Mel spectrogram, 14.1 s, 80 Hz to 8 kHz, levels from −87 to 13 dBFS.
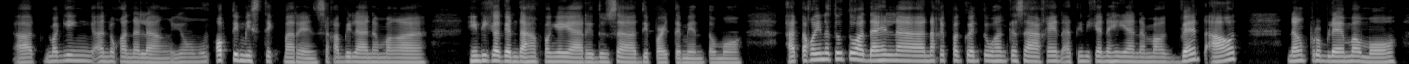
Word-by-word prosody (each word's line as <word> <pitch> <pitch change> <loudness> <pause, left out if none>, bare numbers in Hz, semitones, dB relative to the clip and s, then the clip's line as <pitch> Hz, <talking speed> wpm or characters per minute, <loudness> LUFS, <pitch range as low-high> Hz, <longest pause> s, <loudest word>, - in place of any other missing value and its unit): at 155 +1 -2
maging 195 +1 -3
ano 175 0 -2
ka 170 - -2
na 155 -1 -2
lang, 145 -1 -2
'yung 160 +2 -7
optimistic 200 -4 +1
pa 160 -2 -1
rin 140 -2 -2
sa - - -8
kabila 165 -1 -1
ng 155 -1 -3
mga 155 -1 -1 0.6
hindi 190 +1 +3
kagandahang 175 -4 +4
pangyayari 165 -3 +1
dun 155 -1 -3
sa 155 -2 +1
departamento 140 -3 -3
mo. 135 0 -3 0.4
At 180 +1 +3
ako'y 230 +3 +5
natutuwa 250 -1 +4
dahil 205 +1 +4
na 195 -2 +4
nakipagkwentuhan 195 -1 -1
ka 195 - 0
sakin 185 0 0
at 170 - -6
hindi 180 -1 -4
ka 185 - 0
nahiya 175 -1 0
na 165 - -3
mag-vent 165 +8 +1
out 185 +9 +5 0.5
ng 195 +1 +2
problema 185 -2 +2
mo, 155 +1 0
175 Hz, 165 wpm, -24 LUFS, 155-195 Hz, 0.6 s, ako'y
